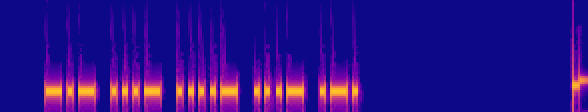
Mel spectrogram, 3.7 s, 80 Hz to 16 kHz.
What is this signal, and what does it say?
Morse code, heard as a keyed tone, about 34 wpm, 700 Hz. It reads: KV4VR
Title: USA Call Signs - 2x Character Spacing - 35wpm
